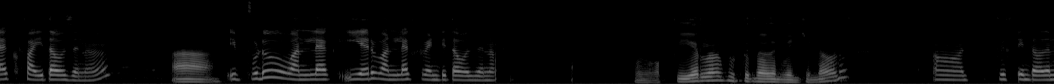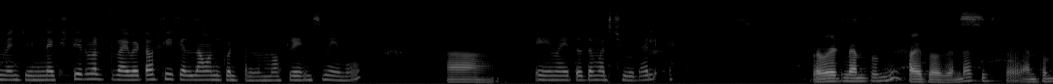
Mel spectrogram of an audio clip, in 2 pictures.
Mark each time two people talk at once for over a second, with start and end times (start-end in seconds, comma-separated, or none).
none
